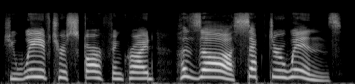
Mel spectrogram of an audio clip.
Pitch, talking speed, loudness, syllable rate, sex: 290 Hz, 150 wpm, -17 LUFS, 3.9 syllables/s, female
